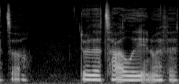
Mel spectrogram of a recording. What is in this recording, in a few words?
"talu", Welsh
